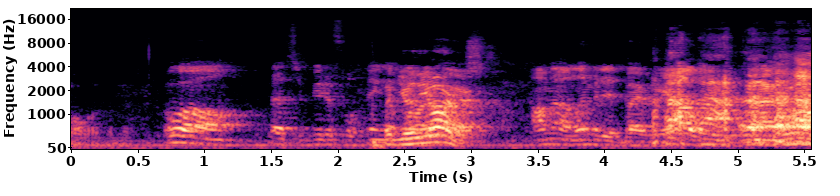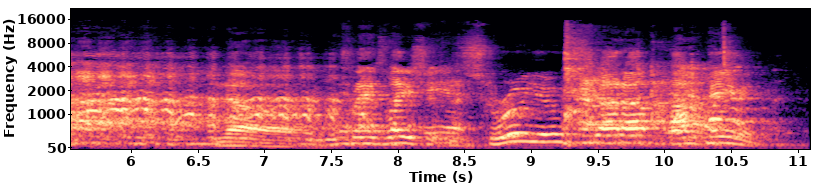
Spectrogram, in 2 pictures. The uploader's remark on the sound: live at The All-Star Entrepreneur Mastermind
